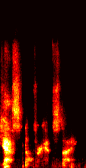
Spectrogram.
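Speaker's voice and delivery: very quiet, soft, breathy murmur, near whisper. Explaining word differences to a listener, the speaker demonstrates a murmur: soft murmur. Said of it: "And murmur".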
